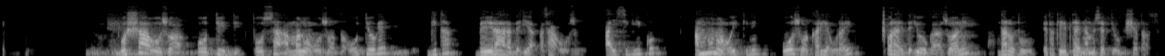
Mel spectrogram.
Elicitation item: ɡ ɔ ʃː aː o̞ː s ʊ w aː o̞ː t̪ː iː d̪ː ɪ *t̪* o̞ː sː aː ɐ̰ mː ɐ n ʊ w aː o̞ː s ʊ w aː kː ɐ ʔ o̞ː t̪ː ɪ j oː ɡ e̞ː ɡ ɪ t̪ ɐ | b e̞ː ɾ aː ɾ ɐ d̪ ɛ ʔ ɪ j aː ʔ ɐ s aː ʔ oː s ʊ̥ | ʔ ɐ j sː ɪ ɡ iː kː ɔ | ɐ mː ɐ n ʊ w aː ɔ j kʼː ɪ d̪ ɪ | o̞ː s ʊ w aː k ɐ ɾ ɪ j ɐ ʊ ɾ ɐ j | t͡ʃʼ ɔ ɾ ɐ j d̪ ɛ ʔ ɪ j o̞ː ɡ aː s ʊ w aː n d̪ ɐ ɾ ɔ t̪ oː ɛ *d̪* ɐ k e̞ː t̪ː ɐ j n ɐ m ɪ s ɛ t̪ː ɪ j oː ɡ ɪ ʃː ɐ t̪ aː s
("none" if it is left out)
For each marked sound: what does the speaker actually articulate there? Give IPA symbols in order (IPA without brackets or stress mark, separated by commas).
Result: t̪ʼ, t̪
